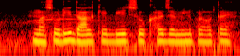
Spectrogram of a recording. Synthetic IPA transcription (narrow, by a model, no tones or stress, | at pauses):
məsuːɾid̪aːlkebiːt͡ʃsʊkʰəɾd͡ʒəmiːnpəɽɦoːt̪aɦɛː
